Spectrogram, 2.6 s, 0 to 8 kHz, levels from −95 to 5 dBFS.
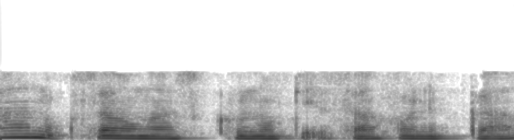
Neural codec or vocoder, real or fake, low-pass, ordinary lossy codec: codec, 16 kHz, 4.8 kbps, FACodec; fake; 7.2 kHz; AAC, 16 kbps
